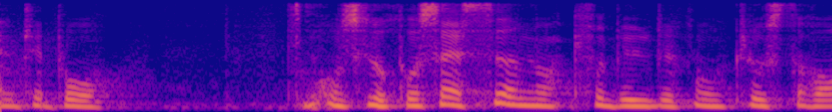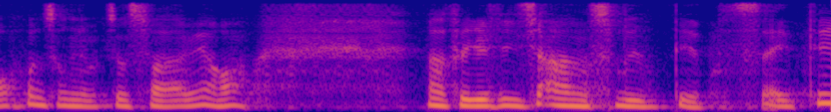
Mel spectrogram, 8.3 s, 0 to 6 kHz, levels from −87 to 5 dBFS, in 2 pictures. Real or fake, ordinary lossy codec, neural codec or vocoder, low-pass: fake; none; codec, 16 kHz, 1 kbps, FunCodec, trained on Chinese and English, 50 frames a second; 5.4 kHz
